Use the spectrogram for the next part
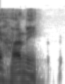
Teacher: নোয়াখালীর মানুষ পানিকে বলে হানি এটা ধ্বনি পরিবর্তন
